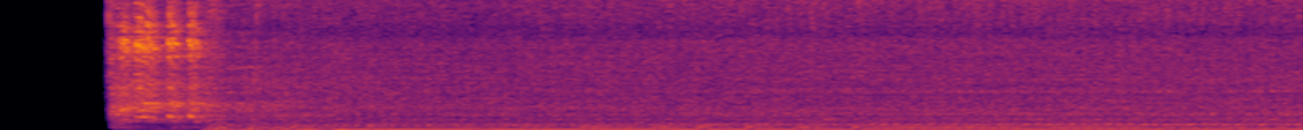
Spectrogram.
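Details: Heavy motorcycle after exhaust repaired, polished, painted and reinstalled: fires up cleanly, settles into deep even steady idle, no rattles or leaks; healthy exhaust sound.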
